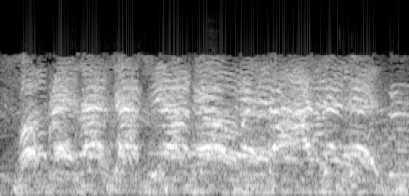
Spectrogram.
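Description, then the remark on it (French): A large crowd of thousands of residents of Timbuktu and the surrounding desert roars and cheers to welcome Jacques Chirac and Malian president Touré, a steady, dense wash of many voices, with rising shouts and ululating calls swelling repeatedly, loud and continuous throughout. “Des milliers d'habitants de Tombouctou et du désert environnant sont venus souhaiter la bienvenue à Jacques Chirac et au président malien Touré.”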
